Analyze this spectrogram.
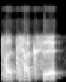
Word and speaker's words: Patuxet: Plymouth Patuxet Museums. That's the name of our museum. And what it does is Patuxet is the indigenous word of what is now known as the town of Plymouth.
